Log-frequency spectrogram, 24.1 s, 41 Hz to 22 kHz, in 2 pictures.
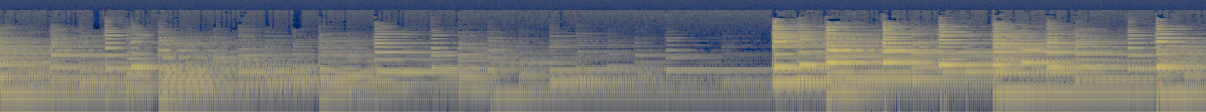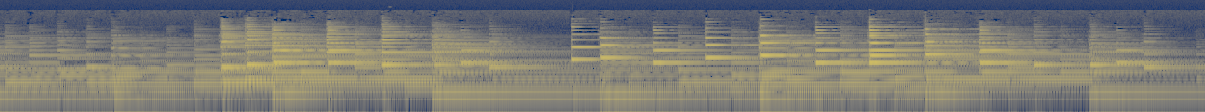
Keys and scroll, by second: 1.2 space, 3.4 space, 4.8 ctrl+=, 5.1-5.8 typing, 7.3 space, 8.4-10.1 typing, 13.8-16.1 typing, 17.4-18.8 typing, 19.9 space, 20.8 space, 22.3 space.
